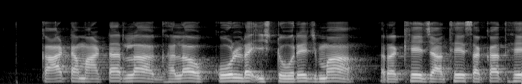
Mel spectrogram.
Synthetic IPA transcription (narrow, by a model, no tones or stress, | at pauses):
kaːʈəmaːʈəɾlaɡʱɐləwkoːlɖɪsʈoːɾed͡ʒmãɾəkʰed͡ʒaːt̪ʰesəkət̪ɦe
